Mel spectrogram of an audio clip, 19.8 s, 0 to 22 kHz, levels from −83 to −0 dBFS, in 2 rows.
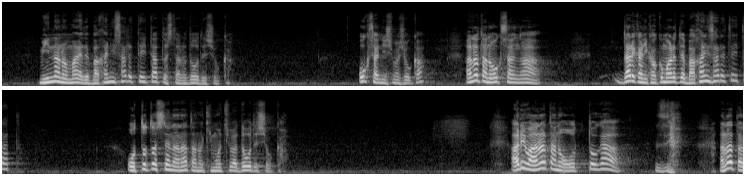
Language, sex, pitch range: Japanese, male, 145-210 Hz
